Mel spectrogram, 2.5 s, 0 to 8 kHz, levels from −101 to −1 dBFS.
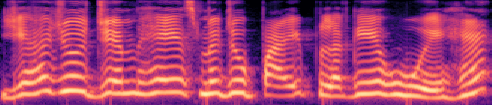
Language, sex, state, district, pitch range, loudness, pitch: Hindi, female, Bihar, Darbhanga, 285-355 Hz, -11 LUFS, 335 Hz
